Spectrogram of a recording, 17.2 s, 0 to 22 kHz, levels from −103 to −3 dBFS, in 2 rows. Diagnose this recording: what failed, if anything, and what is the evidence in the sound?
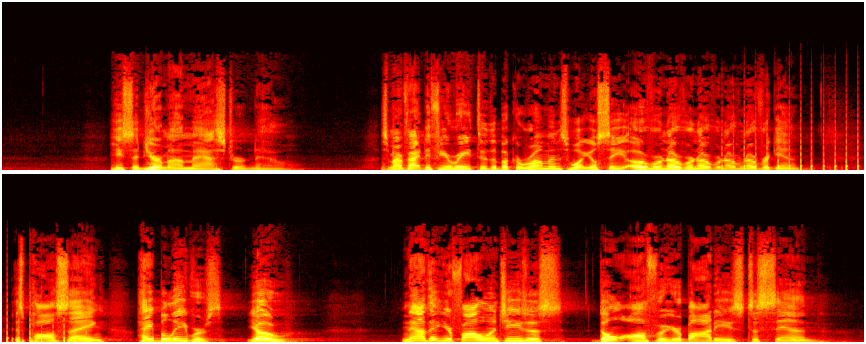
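Regular ticking, a train of clicks at 8.8 per second, runs 7.21 to 9.48 s after "and over and over", likely interference on analogue wiring.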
